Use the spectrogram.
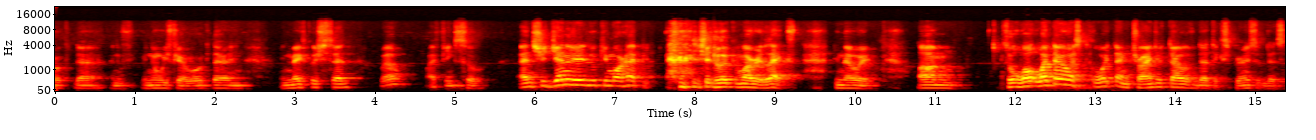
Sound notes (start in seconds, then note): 7.6 laughs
